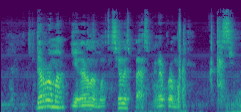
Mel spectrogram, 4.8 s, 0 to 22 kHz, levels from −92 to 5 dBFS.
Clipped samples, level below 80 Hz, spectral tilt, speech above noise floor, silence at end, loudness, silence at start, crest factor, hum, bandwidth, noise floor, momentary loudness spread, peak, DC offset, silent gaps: under 0.1%; -52 dBFS; -3 dB/octave; 24 dB; 0 s; -19 LUFS; 0.05 s; 18 dB; none; 15.5 kHz; -44 dBFS; 10 LU; -2 dBFS; under 0.1%; none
